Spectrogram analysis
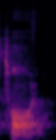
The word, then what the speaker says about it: Torraine: Um, the way it's pronounced is torren. And I way I tell people it's like torren like foreign.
